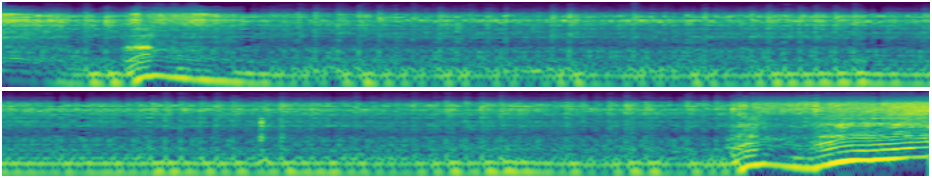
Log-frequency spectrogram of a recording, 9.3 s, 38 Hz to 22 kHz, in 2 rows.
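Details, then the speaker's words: Stihl MS250 chainsaw after carburetor cleaning, setting the high-speed mixture screw: revs to a high steady scream, then bogs when the screw is turned in past the peak, then is backed off slightly rich to a light four-stroking burble. "so same thing you could see how I turned in that high mixture screw until the saw reached its peak and started to go over the edge and bogged down"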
